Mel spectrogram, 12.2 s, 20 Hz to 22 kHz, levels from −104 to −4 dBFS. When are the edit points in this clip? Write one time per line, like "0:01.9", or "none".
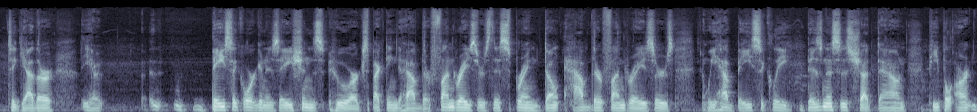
0:01.0
0:08.7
